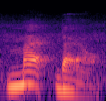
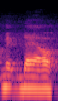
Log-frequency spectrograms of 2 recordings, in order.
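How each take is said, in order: First: The first syllable has a full 'mack' sound. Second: The first syllable has a reduced 'mick' sound. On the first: The speaker calls it right. "It is MacDowell" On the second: The speaker calls it wrong. "it's not McDowell"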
